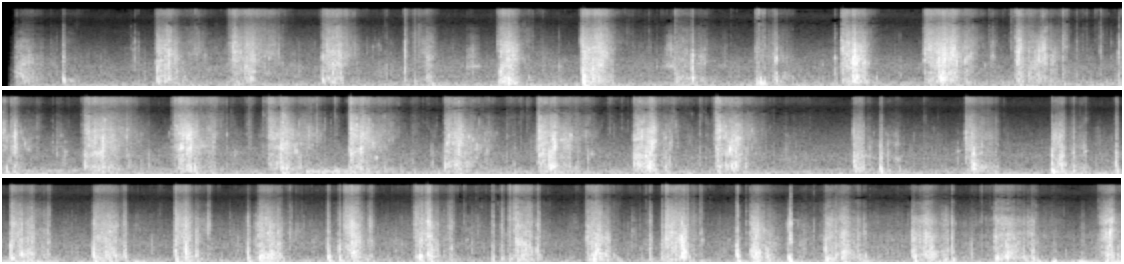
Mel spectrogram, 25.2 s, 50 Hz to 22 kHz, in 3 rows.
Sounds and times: Boots walking through icey and soft snow 0:00.1 - 0:25.1

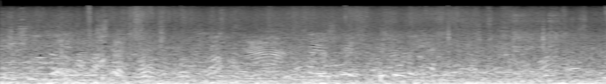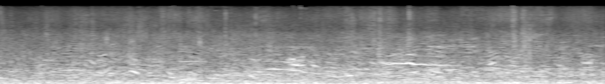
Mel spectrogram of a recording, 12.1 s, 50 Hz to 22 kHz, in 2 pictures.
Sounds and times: market walla 0:00.0 - 0:12.1

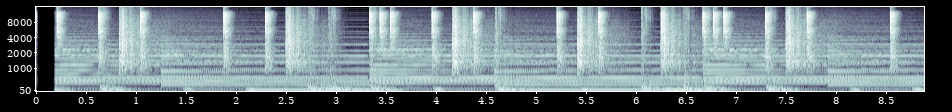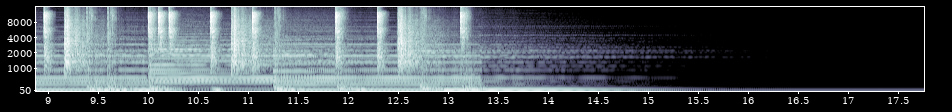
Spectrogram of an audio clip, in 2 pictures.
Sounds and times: trap beat 0:00.0 - 0:14.7

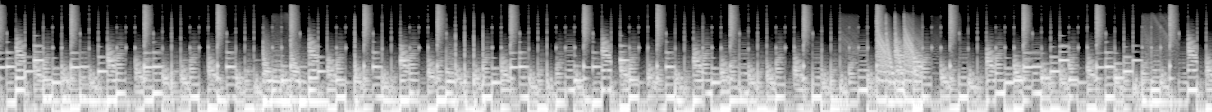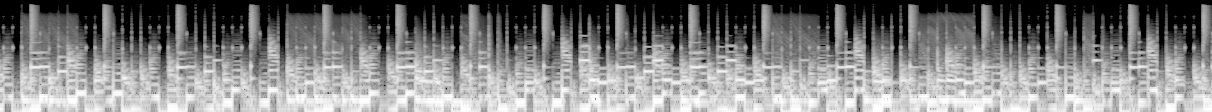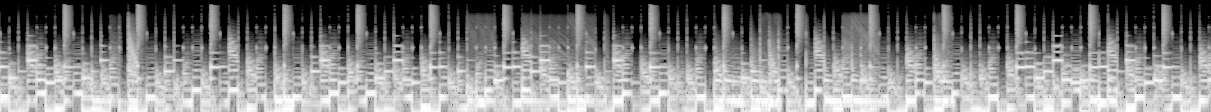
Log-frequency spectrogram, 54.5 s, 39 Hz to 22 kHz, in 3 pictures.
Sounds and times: bass 0:00.0 - 0:54.5
drums 0:00.0 - 0:54.5
synthesizer 0:00.0 - 0:54.5

